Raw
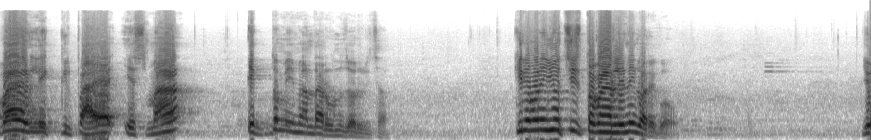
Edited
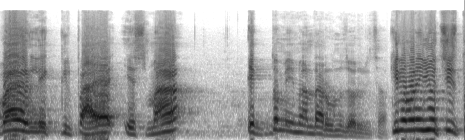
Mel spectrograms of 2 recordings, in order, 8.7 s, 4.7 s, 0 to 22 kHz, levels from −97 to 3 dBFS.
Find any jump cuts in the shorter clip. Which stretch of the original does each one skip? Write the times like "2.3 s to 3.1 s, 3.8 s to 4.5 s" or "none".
3.8 s to 5.0 s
